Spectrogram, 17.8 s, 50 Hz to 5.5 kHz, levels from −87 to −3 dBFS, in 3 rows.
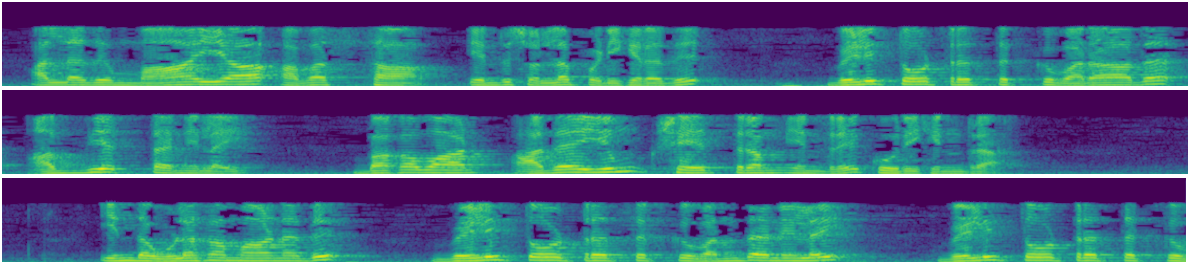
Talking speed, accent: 65 wpm, native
